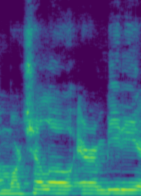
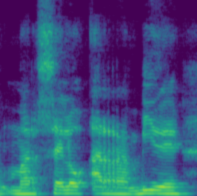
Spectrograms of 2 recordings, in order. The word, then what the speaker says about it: Marcelo Arambide: And if you're listening on the podcast, just look up Marcelo Arambide, or if you pronounce it in Spanish like I do, Marcelo Arambide, there on YouTube, and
